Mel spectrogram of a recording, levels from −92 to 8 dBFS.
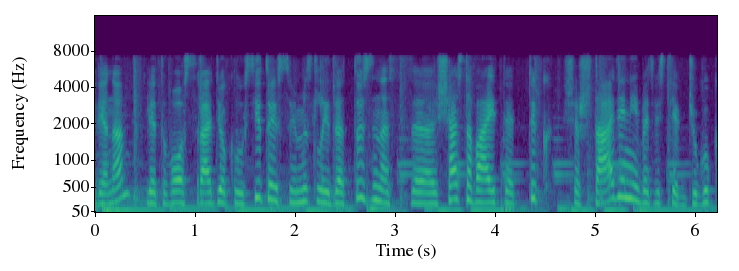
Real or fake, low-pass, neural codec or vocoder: real; 7.2 kHz; none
